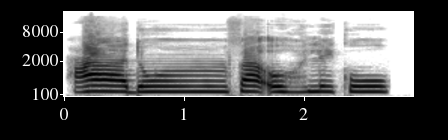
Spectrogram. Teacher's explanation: ہم یہ تنوین کو چھپاتے ہوئے لیکن غنہ کے ساتھ یہ حکم کو ادا کریں گے · ہا ساکن ہے، لہذا ہمیں ہا کو ظاہر کرنا ہے اور ہا کی ادائیگی حلق کے نیچے والی حصے سے ہے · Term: اخفاء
